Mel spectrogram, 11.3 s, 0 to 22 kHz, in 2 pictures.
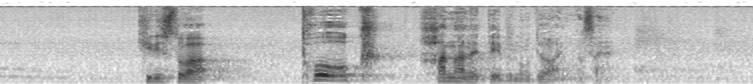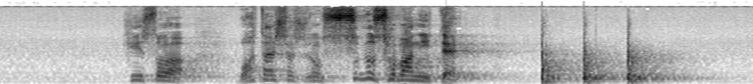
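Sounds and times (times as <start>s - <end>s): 
speech: 1.1s - 1.7s, 2.3s - 4.7s, 6.6s - 9.3s
firm knocks on a door: 9.7s - 10.9s.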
